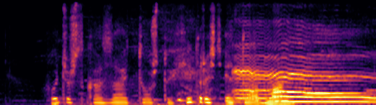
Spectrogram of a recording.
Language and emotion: Russian, neutral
